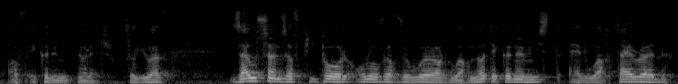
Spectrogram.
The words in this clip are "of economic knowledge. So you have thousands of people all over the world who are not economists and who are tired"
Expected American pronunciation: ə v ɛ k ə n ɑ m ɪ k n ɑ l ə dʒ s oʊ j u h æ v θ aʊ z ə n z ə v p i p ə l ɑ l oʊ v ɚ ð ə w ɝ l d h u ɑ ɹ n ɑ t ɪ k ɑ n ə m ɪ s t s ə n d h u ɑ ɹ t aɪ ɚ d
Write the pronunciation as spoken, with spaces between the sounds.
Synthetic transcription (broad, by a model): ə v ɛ k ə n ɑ m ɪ k n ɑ l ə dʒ s oʊ j u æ v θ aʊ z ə n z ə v p i p ə l ɑ l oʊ v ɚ ð ə w ɝ l d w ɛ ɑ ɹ n ɑ t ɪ k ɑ n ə m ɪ s t ə n d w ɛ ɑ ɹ t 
